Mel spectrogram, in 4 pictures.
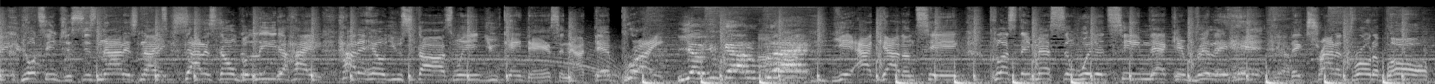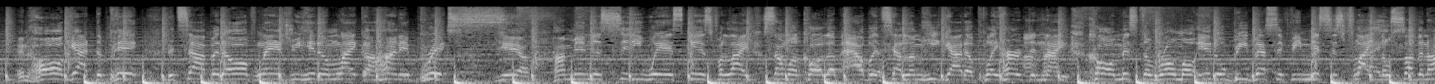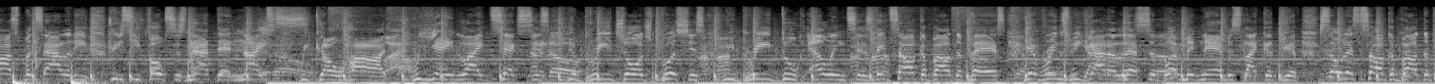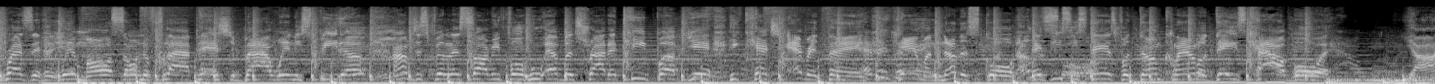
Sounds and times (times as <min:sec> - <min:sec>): Music: 0:00.0 - 0:57.4.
